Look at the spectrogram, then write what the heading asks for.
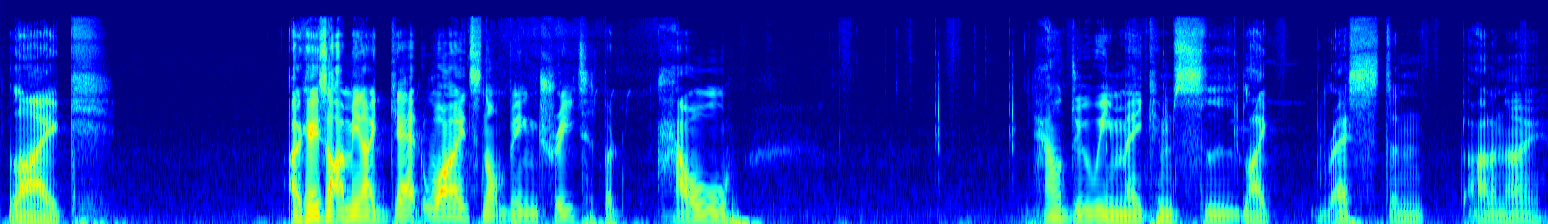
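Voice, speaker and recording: A man hosting a let's-play, thinking aloud with many fillers and self-corrections, his voice slightly husky from a recent illness. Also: fairly low pitch, pushed and bright. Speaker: gaming channel host. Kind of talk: casual let's-play commentary.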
